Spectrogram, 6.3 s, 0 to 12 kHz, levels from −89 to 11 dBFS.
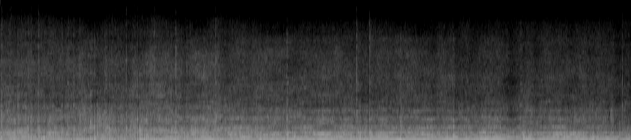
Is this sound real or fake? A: fake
